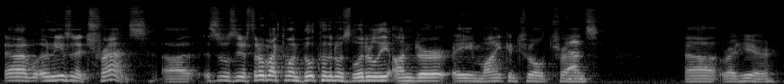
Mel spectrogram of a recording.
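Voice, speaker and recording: A man hosting a livestream, chatting casually with many fillers and pauses. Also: fairly high pitch. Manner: filler-heavy, chatty, laughs often. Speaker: host.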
